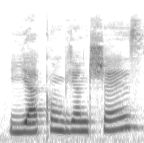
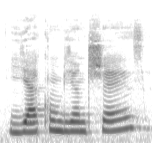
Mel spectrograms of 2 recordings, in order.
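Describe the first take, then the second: First: The word il is dropped. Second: The same.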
